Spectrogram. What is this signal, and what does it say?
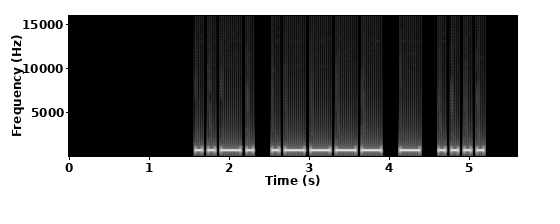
Morse code, heard as a keyed tone, about 15 wpm, 700 Hz. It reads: F1TH
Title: DXCC-100 Call Signs - 4 Characters - Repeated 3x - 15wpm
